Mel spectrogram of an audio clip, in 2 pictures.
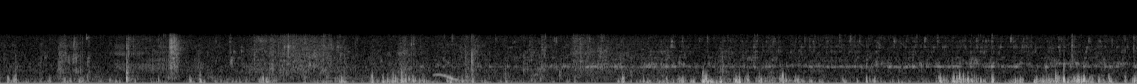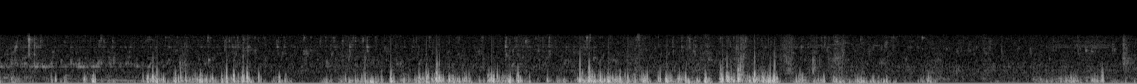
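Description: Drained engine oil dribbling from the open drain hole into a plastic bucket. From about the middle on, irregular low rumbles come and go, louder than the trickle.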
